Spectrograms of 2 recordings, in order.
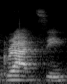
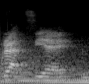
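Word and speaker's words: grazie: oh see okay so there is a restaurant in Toronto called grazi but really grati gra gra quel gra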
